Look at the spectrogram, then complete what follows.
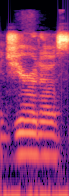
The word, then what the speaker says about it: Gyarados: By the way, Gyarados is the correctly pronunciated.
